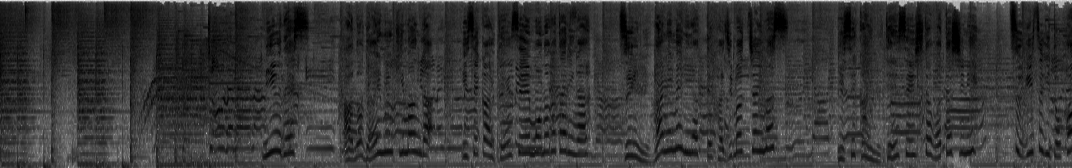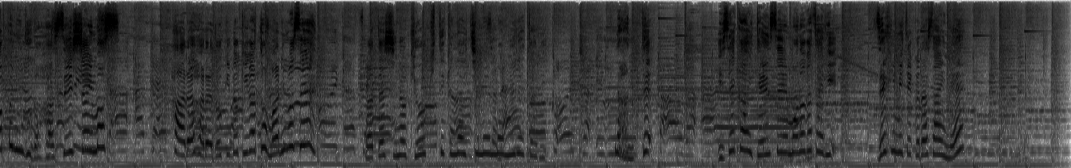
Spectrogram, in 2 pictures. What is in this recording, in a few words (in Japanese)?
キャラクターナレーション・セリフ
